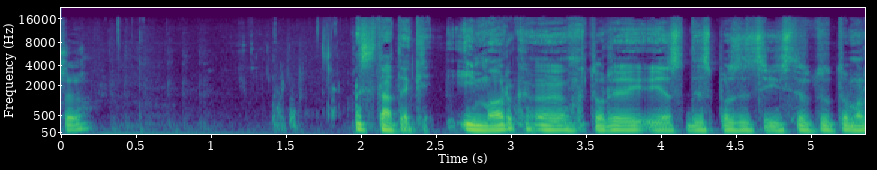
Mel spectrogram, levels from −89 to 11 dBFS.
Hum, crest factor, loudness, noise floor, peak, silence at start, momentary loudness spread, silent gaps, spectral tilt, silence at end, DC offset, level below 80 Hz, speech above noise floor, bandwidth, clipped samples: none; 20 dB; -18 LUFS; -54 dBFS; 0 dBFS; 0 s; 9 LU; none; -4.5 dB/octave; 0 s; under 0.1%; -44 dBFS; 36 dB; 17 kHz; under 0.1%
